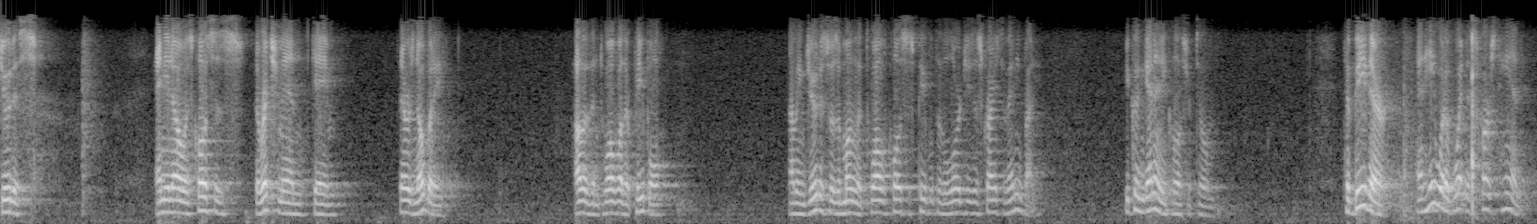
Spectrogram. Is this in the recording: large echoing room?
yes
